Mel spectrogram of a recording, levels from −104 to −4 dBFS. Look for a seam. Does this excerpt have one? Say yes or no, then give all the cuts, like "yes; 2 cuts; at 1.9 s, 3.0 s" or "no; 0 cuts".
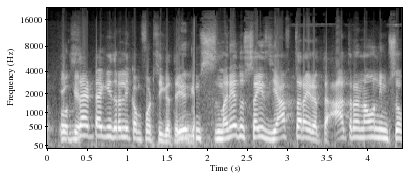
yes; 1 cut; at 1.8 s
